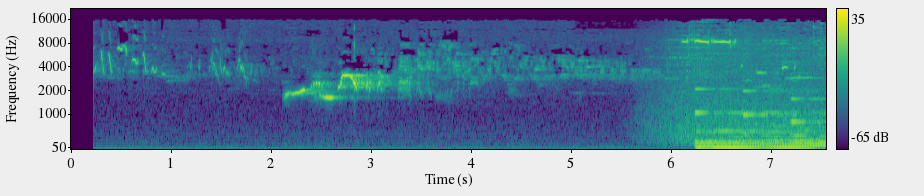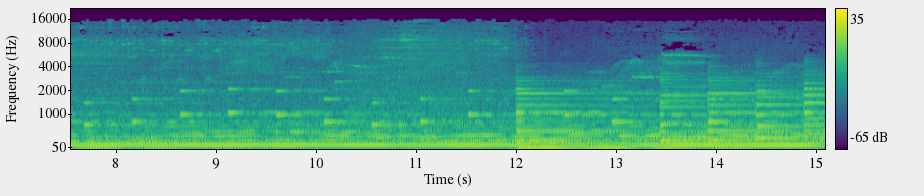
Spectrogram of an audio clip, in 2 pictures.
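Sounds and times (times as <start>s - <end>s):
bird warbling: 0.2s - 6.3s
birds chirping: 0.2s - 14.9s
music with deep bass: 6.2s - 15.0s.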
